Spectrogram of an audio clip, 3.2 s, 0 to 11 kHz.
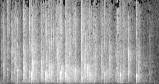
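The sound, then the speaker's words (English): A small audience claps together for a few seconds for a first-place trophy from the 1973 Oswego High School JV wrestling tournament: a dense, steady patter of overlapping hand claps, moderately loud, fading out at the end. “You're applauding a first place JV tournament trophy?”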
